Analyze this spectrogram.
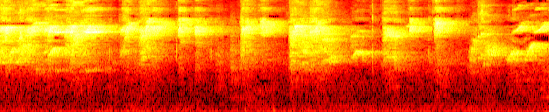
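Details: Flycatcher's sweet, lively song broken into short bursts of high twittering and slurred whistles, each phrase starting loudly then fading, about every half second to second.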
